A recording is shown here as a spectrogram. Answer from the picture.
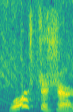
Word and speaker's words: Worcestershire: Worcestershire!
